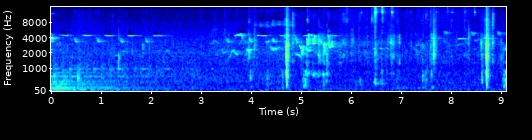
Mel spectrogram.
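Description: Small birds chirping in woodland, short high calls scattered through, with a few sharp clicks in the second half.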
